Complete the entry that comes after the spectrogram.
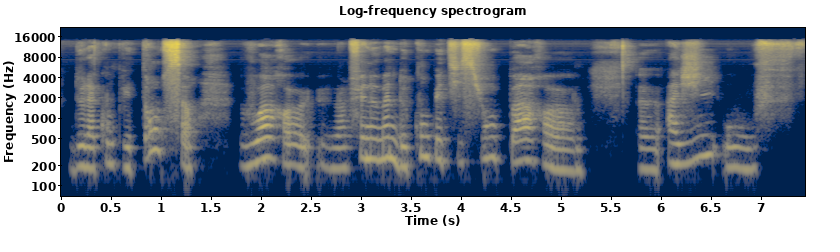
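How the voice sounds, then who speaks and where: A woman with a medium-pitched voice and ordinary pitch variation talks very slowly. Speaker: tarot reader / astrologer. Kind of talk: tarot reading for viewers. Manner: hesitant, many fillers.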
